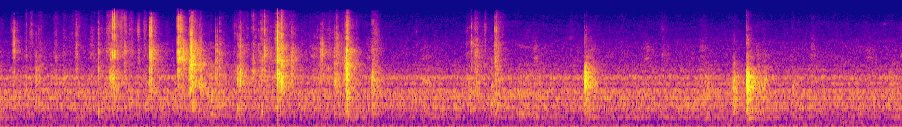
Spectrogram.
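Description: Faint, irregular clicks and crinkles of hands handling small objects. They come thickly over the first three seconds, then only a few scattered ones.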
